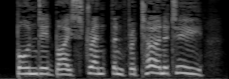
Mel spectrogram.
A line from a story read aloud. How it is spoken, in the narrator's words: the boys bellowed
